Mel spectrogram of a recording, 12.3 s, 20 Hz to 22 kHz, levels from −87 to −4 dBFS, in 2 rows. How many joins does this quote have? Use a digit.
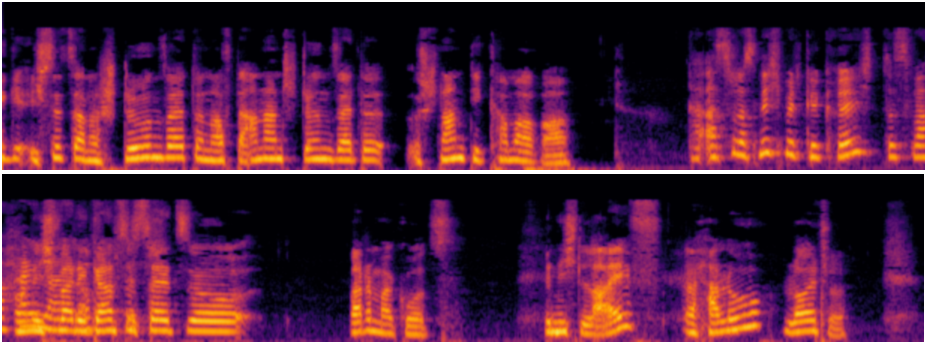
0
